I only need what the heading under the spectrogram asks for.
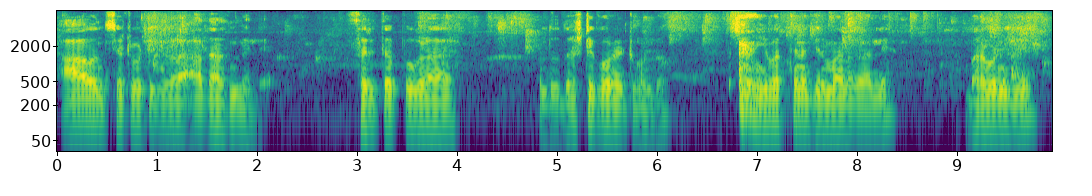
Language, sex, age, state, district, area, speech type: Kannada, male, 45-60, Karnataka, Koppal, rural, spontaneous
